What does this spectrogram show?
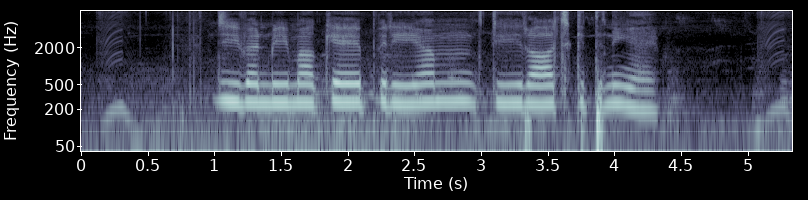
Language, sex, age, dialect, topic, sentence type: Hindi, male, 18-24, Marwari Dhudhari, banking, question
